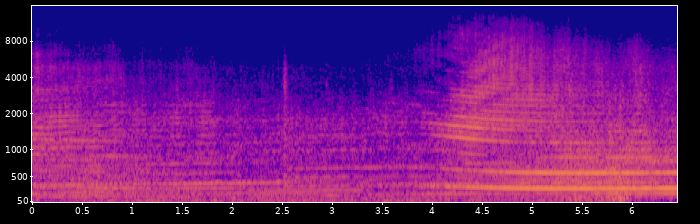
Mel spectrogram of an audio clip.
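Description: GT cars race in an ESET Cup GT Cup race at Slovakia Ring, a distant engine drone with rising and falling whine that swells louder as a car approaches near the end, without speech.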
